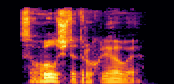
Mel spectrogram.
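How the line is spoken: Mock-polite mutter. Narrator (Russian): любезно пробормотал я соседу

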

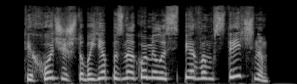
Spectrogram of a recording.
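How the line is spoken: Young woman shrieking. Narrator (Russian): взвизгнула девушка

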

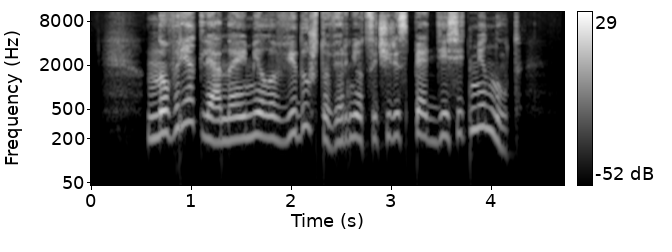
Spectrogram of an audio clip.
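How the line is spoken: Gentle objection. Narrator (Russian): мягко возразила Петровская

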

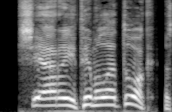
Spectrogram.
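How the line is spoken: Group yelling. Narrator (Russian): заорали защитники

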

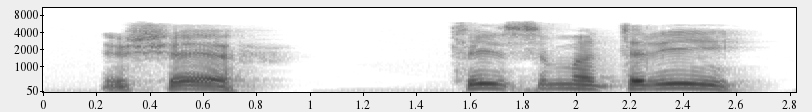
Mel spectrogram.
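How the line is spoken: Hoarse voice from behind. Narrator (Russian): раздался сзади чей-то хриплый голос

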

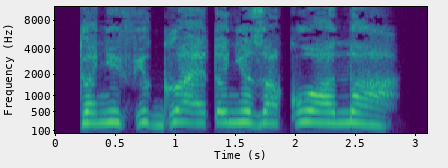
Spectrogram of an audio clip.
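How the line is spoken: Hissing. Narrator (Russian): прошипел Макс

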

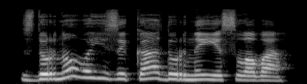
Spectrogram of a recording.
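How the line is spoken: Shouted after someone. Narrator (Russian): крикнула Захира ей вслед

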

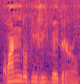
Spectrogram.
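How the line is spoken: Plain question. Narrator (Italian): chiese

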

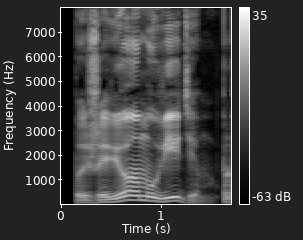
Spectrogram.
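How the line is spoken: Muttered under breath. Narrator (Russian): проворчал Муром себе под нос

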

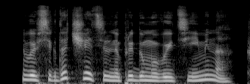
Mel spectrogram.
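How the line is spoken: Laughing question. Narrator (Russian): хохотнула Вив

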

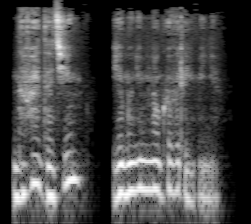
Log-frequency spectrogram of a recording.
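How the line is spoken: Barely audible. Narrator (Russian): едва слышно говорю

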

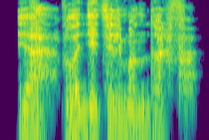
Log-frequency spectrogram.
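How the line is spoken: Hoarse voice. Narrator (Russian): выговорил я хриплым голосом

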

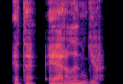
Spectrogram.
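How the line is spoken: Whisper. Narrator (Russian): сказал Бюргель шепотом

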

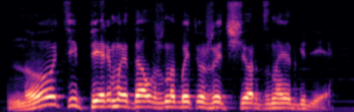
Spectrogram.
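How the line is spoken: Speech then loud laughter. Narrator (Russian): произнес он и громко рассмеялся

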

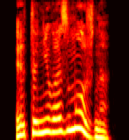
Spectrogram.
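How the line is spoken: Shocked exclamation. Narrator (Russian): потрясенно выкрикнул доктор Лизандр

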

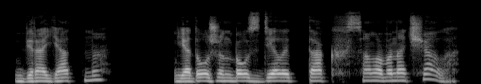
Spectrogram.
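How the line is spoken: Declared menacingly. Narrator (Russian): грозно заявил

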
